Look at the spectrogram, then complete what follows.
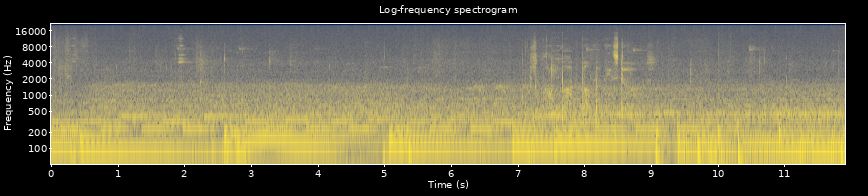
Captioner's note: whispering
